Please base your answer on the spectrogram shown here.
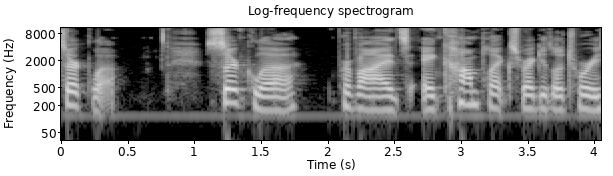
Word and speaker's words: CERCLA: Response, Compensation, and Liability Act, CERCLA, which is pronounced CERCLA.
